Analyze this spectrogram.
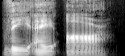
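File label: "var", British English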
